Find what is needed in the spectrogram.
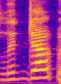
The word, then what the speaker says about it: Lynda: My name is Linda with a Y, L-Y-N-D-A, and my surname is Cramer, C-R-A-M-E-R. So put me into Google, you find my links.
